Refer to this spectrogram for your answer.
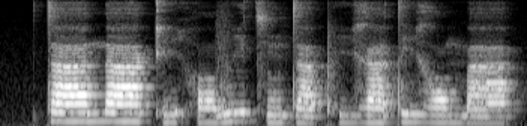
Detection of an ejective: present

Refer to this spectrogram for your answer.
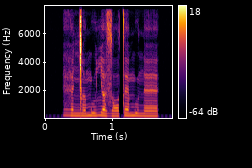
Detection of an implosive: absent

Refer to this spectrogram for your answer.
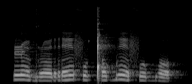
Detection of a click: present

